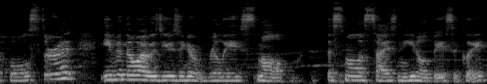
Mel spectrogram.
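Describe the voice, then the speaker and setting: Over noticeable background noise, a woman with a medium pitch speaks at a very fast pace. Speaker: sewing vlogger. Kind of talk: casual talk to camera.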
